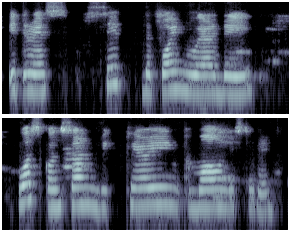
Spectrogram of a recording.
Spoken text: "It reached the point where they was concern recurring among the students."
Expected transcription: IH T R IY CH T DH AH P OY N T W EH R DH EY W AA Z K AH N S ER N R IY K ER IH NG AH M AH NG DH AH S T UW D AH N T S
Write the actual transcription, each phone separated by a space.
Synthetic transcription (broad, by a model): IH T R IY S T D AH P OY N T W EH R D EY W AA S K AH N S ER N W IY K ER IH NG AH M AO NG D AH S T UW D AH N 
